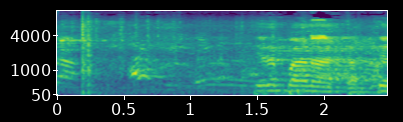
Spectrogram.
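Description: A single sharp smack of a volleyball being spiked, just after the start. From about one and a half seconds in, a burst of loud shouting from several voices.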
